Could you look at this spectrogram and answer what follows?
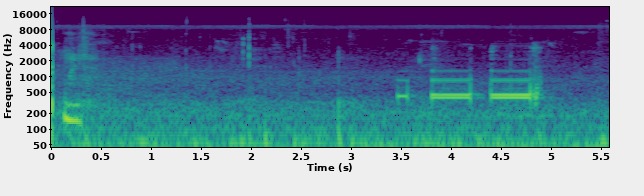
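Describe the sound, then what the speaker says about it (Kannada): A phone call being placed, with a short beep followed by two steady electronic ringback tones near the end, heard quietly over low room noise. "ಇವಾಗ ರಿಂಗ್ ಆಗ್ತಿದೆ"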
